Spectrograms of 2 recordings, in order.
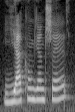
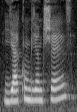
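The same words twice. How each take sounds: No difference in how they are said.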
